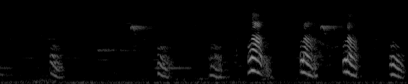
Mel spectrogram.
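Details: Newborn puppies riding in a child's cart outdoors: a series of about eight high, wavering whimpers and squeals, each sliding downward in pitch, coming in quick bursts with short pauses between.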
